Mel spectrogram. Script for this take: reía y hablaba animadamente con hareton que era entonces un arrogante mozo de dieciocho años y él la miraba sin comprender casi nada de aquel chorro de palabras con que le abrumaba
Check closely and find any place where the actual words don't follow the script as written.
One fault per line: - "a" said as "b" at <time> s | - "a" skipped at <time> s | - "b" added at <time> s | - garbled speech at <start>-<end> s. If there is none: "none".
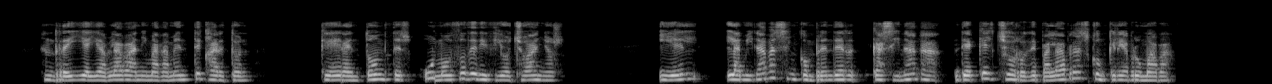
- "con" skipped at 2.0 s
- "arrogante" skipped at 4.4 s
